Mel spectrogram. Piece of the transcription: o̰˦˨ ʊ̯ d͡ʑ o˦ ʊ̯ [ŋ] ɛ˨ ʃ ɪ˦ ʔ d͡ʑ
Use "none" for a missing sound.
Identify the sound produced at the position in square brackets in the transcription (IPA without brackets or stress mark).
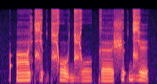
k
